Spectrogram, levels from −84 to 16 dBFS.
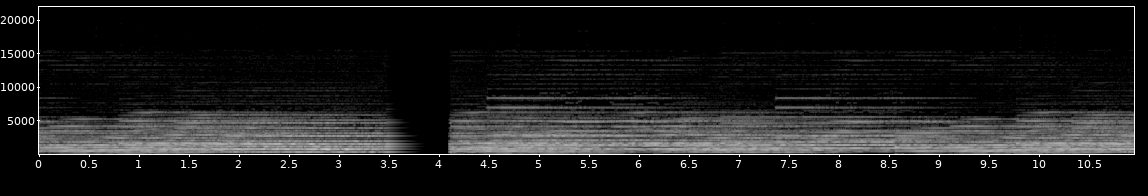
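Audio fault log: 3.47–4.13 s, long network dropout: the last sound continues as a fading buzz, then about 0.26 s of silence; 0.4 s of audio never returns, likely from lost packets.
7.36–8.48 s, jitter buffer speed-up: the audio runs about 6% fast at unchanged pitch as the receiver trims short pitch-period pieces, roughly 70 ms in all, to reduce buffered delay.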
